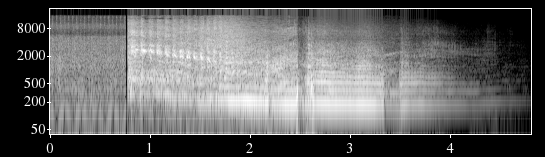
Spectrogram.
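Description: A car engine sound effect: a sudden loud engine note whose pitch falls away like a fast pass-by, then holds a steady note and fades out about four seconds in.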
